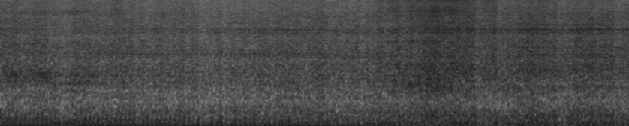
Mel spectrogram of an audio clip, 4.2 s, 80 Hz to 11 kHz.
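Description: A 2018 KTM 1290 Super Duke being ridden, its engine a steady loud drone mixed with heavy wind rush, constant throughout with no pauses.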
